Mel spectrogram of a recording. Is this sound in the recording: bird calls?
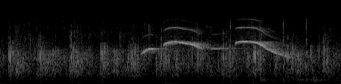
no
